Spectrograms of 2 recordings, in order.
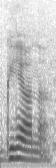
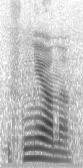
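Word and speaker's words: jñāna: В некоторых других языках произносится как гняна, а правильно Зняна, зняна.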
